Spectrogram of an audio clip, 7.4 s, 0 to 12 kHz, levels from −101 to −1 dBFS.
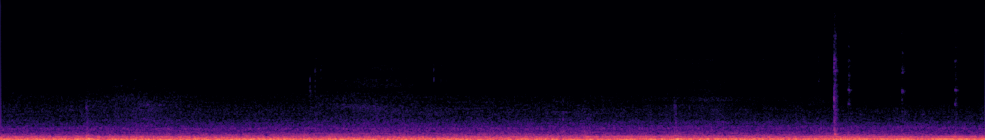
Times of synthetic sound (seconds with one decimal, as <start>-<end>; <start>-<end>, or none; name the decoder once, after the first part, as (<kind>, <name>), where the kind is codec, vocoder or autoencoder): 4.8-5.9 (autoencoder, DAC-VAE)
